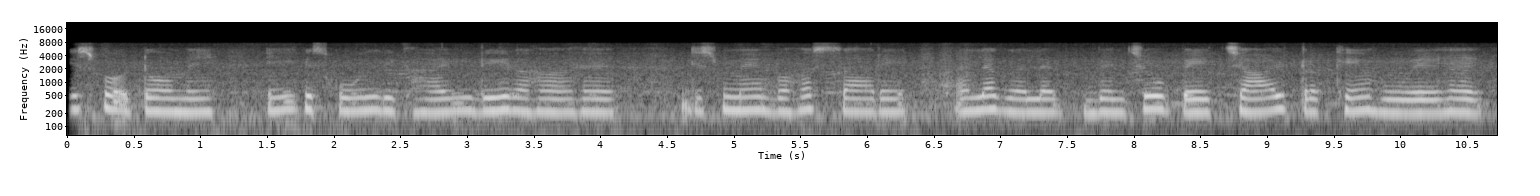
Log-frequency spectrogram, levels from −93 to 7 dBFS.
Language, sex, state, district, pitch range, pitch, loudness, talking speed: Hindi, female, Uttar Pradesh, Lucknow, 210-230 Hz, 215 Hz, -17 LUFS, 110 wpm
